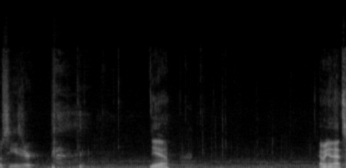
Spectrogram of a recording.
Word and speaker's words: Caesar: uh you mean keer I've been making it a point to pronounce it as kaisar every time I'm Legion Affiliated and when I'm not I just go Caesar yeah I mean that's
